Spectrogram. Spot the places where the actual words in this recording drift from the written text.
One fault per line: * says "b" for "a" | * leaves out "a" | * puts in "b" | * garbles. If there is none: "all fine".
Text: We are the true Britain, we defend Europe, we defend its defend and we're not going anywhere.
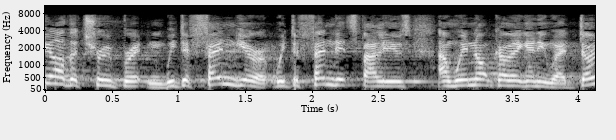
* says "values" for "defend"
